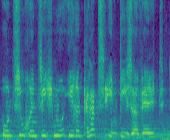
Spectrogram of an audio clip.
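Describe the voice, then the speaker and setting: An actor voicing an eerie, solemn figure who speaks slowly for strange beings. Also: male voice, very high-pitched.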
